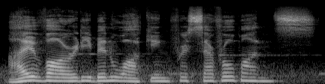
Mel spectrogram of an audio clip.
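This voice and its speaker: A man narrating in a measured, deliberate way, as the host of a horror story channel. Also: on the high side, little pitch movement, slight background noise.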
